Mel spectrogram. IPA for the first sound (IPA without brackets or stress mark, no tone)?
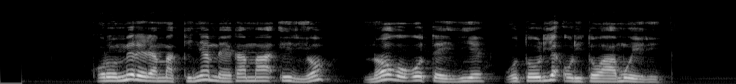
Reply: k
